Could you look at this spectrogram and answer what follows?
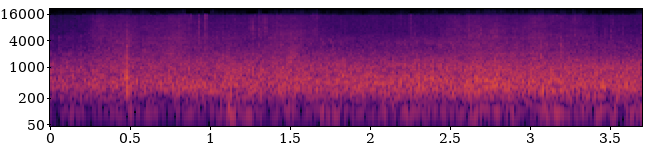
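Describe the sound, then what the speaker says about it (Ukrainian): Strong wind roars steadily across the microphone on a riverbank while shore fishing, a constant buffeting rush with faint water sounds underneath and no talking. "Ох, шалений вітер, шалений"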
